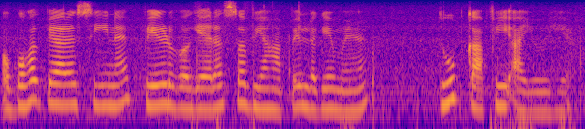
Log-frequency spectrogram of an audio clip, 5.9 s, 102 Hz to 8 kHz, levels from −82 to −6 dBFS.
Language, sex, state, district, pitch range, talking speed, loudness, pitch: Hindi, female, Uttar Pradesh, Budaun, 200-235 Hz, 205 wpm, -25 LUFS, 220 Hz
